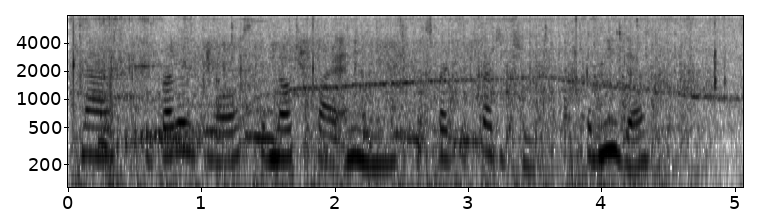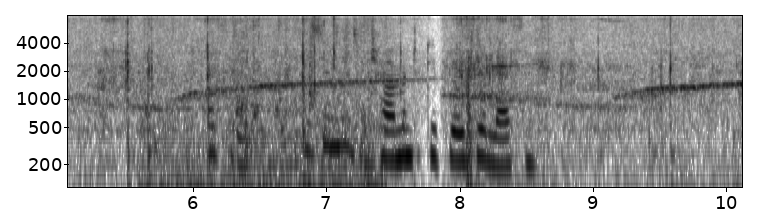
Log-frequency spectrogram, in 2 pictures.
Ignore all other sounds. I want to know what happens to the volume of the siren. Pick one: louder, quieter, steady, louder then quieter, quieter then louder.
steady.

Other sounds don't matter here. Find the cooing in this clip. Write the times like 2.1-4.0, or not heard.
0.2-3.2, 5.5-7.5.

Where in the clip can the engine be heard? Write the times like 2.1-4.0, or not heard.
0.0-5.0.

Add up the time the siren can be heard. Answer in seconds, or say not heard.
10 s.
